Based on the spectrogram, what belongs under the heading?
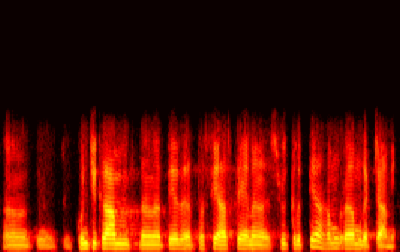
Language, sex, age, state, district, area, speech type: Sanskrit, male, 60+, Karnataka, Shimoga, urban, conversation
